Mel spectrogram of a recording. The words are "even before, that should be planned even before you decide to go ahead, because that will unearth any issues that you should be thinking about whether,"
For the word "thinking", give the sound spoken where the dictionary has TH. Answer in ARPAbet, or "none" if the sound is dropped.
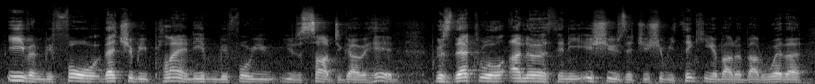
TH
